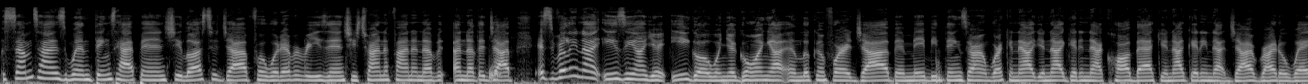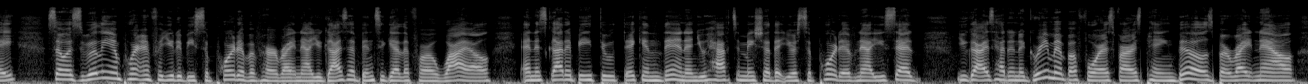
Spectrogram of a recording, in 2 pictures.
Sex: female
